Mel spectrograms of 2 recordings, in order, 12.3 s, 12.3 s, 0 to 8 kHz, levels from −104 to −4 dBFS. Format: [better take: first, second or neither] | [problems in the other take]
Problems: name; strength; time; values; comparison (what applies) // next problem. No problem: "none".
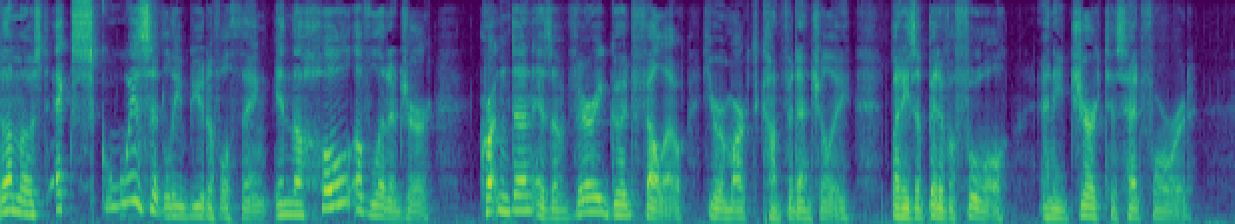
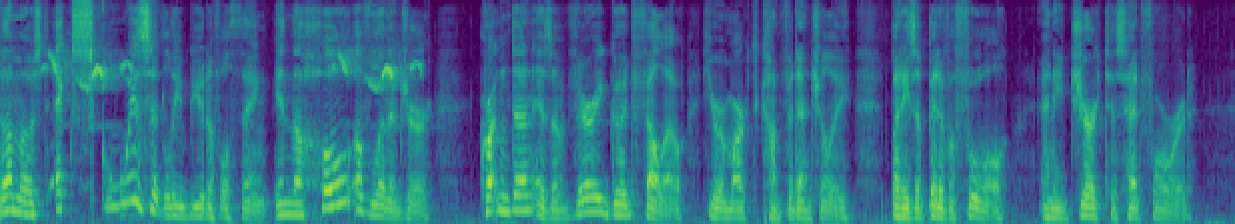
first | background sound (Bird); 5 dB below the speech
